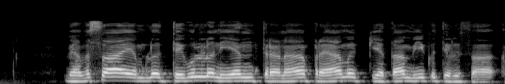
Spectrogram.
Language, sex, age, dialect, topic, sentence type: Telugu, male, 18-24, Central/Coastal, agriculture, question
